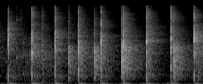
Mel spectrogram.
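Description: Hand clapping to celebrate sealing a winning record on the season, about nine sharp claps in a loose, slightly uneven rhythm, crisp and bright, with no talking over them.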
